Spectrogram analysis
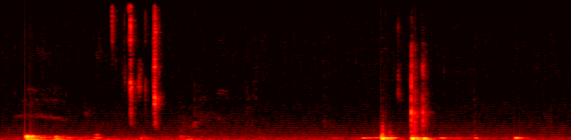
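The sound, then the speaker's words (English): Close-up chewing of buffalo cauliflower for ASMR: a few soft, crunchy bites and moist mouth sounds, quiet overall, separated by long hushed pauses. “This is ASMR Buffalo Cauliflower Edition.”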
